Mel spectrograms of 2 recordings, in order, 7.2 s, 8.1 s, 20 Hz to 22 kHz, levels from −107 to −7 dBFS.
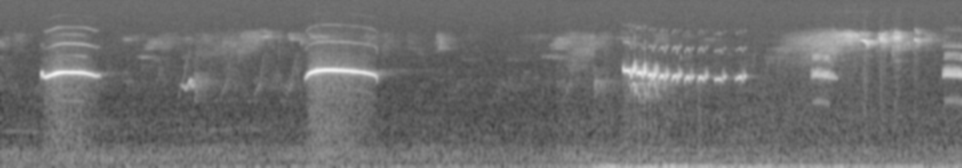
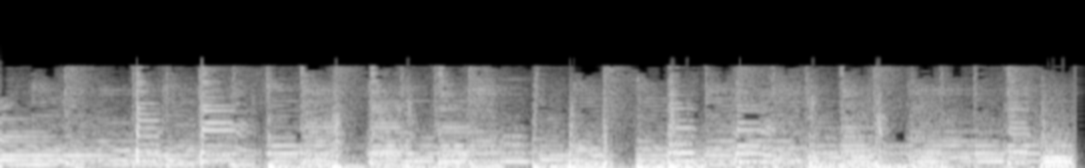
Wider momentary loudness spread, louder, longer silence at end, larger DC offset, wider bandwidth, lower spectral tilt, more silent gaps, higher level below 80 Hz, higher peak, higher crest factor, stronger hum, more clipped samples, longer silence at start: first, 21 LU vs 4 LU; first, -9 LUFS vs -14 LUFS; about the same, 0 s vs 0.1 s; neither; first, over 20 kHz vs 4.5 kHz; second, 2.5 dB/octave vs -12 dB/octave; neither; second, -44 dBFS vs -18 dBFS; about the same, 0 dBFS vs 0 dBFS; about the same, 16 dB vs 12 dB; neither; second, under 0.1% vs 0.1%; first, 0.3 s vs 0 s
